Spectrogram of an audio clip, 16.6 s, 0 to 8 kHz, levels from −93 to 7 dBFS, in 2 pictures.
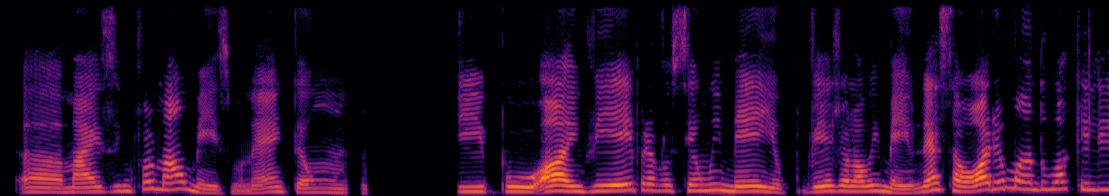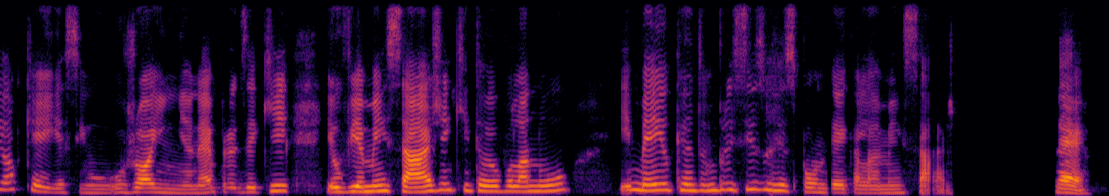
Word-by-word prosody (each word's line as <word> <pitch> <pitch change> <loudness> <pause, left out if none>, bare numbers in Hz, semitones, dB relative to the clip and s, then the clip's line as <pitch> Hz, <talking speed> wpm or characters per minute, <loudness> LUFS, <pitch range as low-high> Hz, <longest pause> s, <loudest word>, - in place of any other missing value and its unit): ah, 180 -2 -6
mais 185 +3 -5
informal 275 +6 -4
mesmo, 145 - -9
né, 155 +6 -9
então, 165 -4 -11 0.8
tipo 195 0 -2
ó 225 0 +9
enviei 225 +4 +1
para 250 -1 -7
você 230 0 -8
um 235 +1 -5
e-mail, 205 -7 -1
veja 210 +3 -1
lá 205 0 -1
o 215 - -1
e-mail, 160 -10 -5
nessa 220 +2 -1
hora 255 +8 +4
eu 315 - -6
mando 290 -3 -5
aquele 280 -2 -8
"ok" 230 - -4
assim 160 -1 -14
o 150 -1 -11
o 165 - -9
joinha 165 -4 +1
não 150 - -3
é 165 - 0
para 180 0 -10
dizer 180 +1 -3
que 225 +4 -1 0.3
eu 185 - +3
vi 205 +3 +7
a 200 - +4
mensagem 220 +2 +6
que 250 -2 -6
então 225 -1 +3
eu 210 - +5
vou 210 0 +1
lá 200 - +5
no 225 +5 0 0.4
e-mail 250 0 +3
que 260 - -2
ent 240 - +1
não 235 +1 0
preciso 275 +1 -3
responder 180 -8 -1
aquela 150 -2 -7
mensagem, 150 +1 -8 0.8
né? 130 - +5
210 Hz, 185 wpm, -27 LUFS, 180-245 Hz, 0.8 s, ó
